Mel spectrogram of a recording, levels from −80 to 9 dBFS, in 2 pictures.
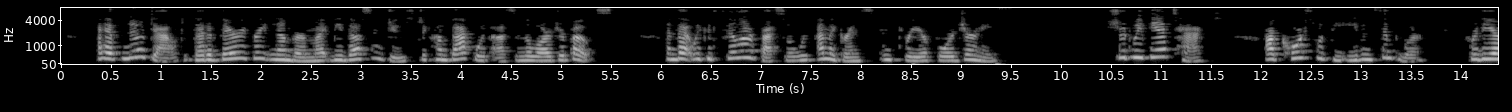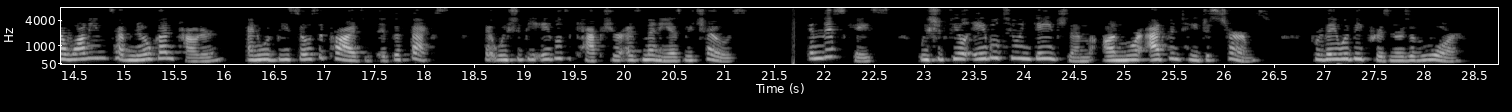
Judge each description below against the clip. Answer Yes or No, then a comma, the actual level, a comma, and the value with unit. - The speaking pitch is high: Yes, very high, 250 Hz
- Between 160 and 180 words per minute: No, average, 195 wpm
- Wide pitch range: Yes, wide, 5.8 semitones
